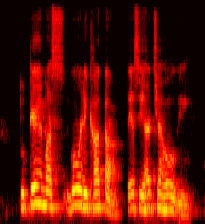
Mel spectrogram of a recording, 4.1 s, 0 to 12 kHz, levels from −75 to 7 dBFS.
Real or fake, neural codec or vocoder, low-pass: fake; codec, 32 kHz, 1.9 kbps, SNAC; 10.8 kHz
